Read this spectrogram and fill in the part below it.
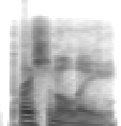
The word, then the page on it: personally: American English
